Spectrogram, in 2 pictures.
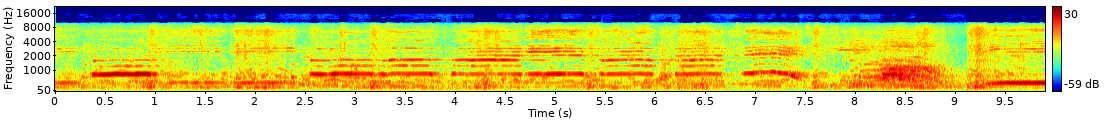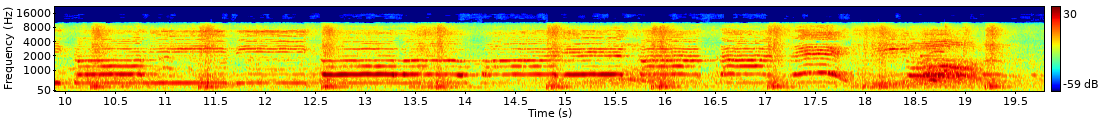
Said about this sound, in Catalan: El fervor i devoció al sant es comprovava amb els vítols espontanis que es proferiren durant la processó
